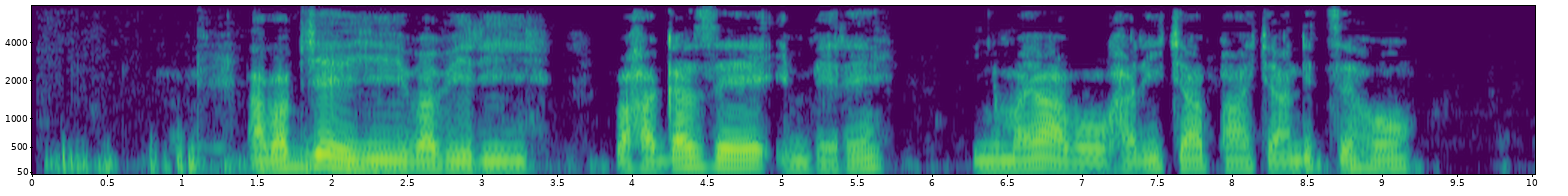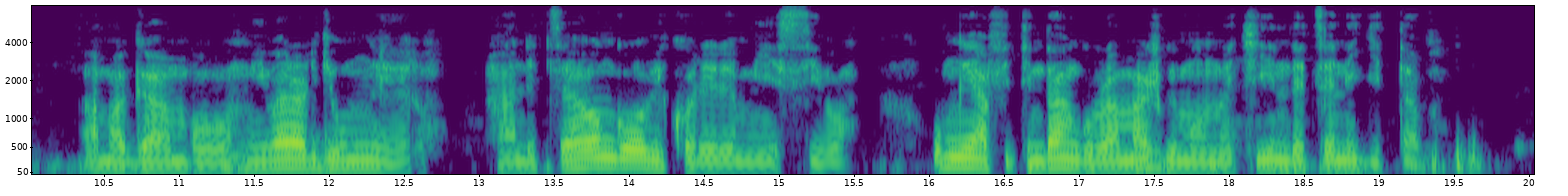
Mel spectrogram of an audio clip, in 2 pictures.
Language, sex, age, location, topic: Kinyarwanda, male, 25-35, Nyagatare, government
